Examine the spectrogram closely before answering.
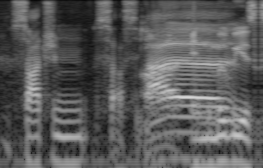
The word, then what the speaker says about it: Sachin Sasi: Sachin Sasi.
